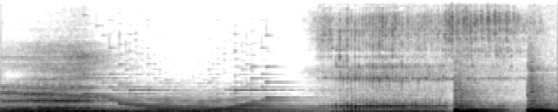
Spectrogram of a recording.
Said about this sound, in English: When the air started to rumble with giant snores, Jack picked up the goose and the harp and ran out of the house as fast as his legs would carry him.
